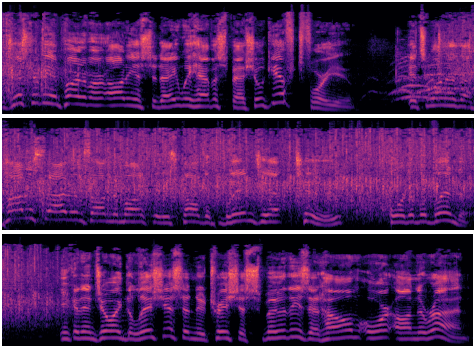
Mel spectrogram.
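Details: Adult male speaker; typical speech.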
